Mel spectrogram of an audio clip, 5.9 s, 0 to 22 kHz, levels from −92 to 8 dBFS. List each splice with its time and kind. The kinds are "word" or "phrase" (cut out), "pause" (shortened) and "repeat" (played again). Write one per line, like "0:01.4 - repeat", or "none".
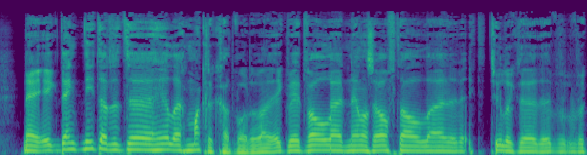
0:03.3 - word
